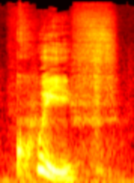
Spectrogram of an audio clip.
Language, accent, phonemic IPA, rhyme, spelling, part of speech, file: English, UK, /kwiːf/, -iːf, queef, noun / verb, En-uk-queef.ogg
- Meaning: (noun) 1. An emission of air from the vagina, especially when audible; vaginal flatulence 2. A contemptible person; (verb) To produce an emission of air from the vagina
